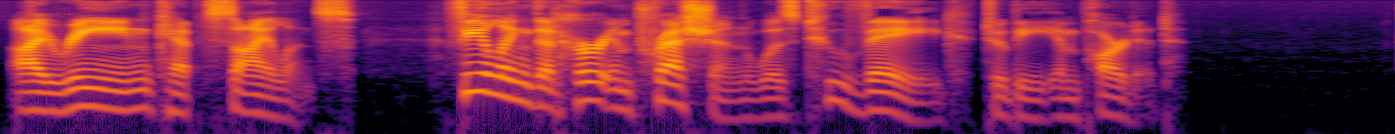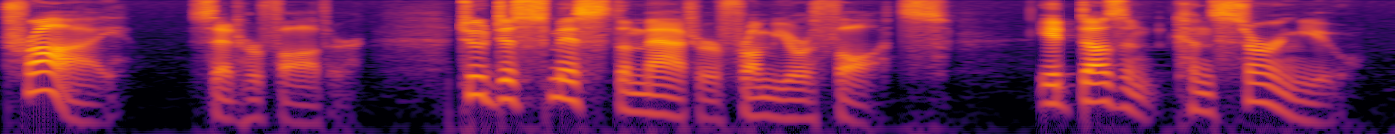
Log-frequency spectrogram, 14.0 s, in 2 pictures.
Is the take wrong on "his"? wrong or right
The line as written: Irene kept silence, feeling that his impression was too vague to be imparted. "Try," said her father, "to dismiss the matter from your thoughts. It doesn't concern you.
wrong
